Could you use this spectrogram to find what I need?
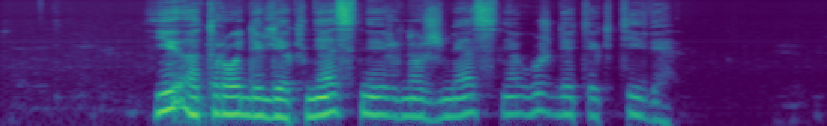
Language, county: Lithuanian, Kaunas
